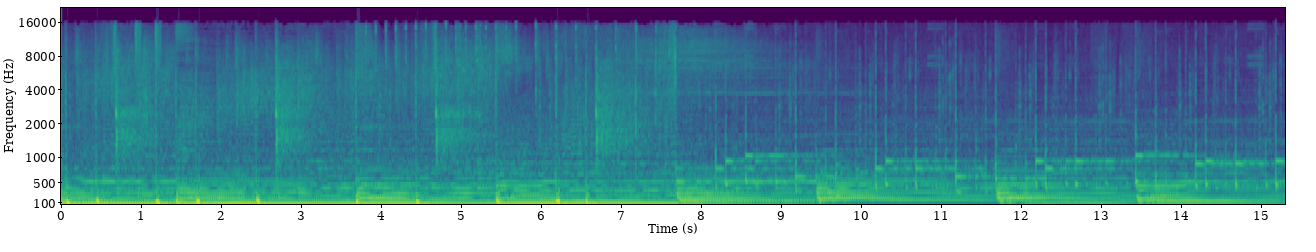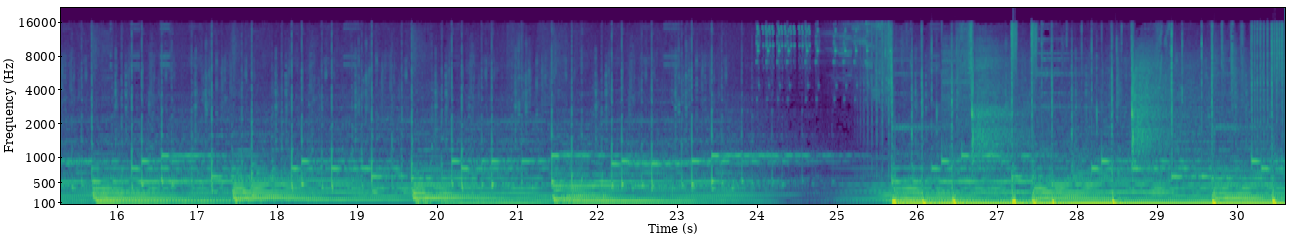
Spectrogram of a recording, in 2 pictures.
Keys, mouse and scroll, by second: 1.8-5.3 drag, 7.7-12.0 drag, 13.4 alt+click, 16.5 ctrl+z, 17.0 click, 21.8-27.4 drag.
